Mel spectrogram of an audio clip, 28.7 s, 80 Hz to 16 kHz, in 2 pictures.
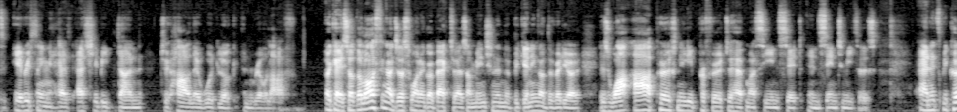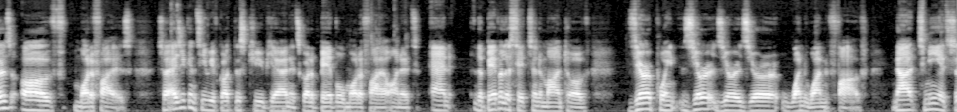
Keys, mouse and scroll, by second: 19.9 shift+middle click, 21.2-21.6 scroll up 1.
